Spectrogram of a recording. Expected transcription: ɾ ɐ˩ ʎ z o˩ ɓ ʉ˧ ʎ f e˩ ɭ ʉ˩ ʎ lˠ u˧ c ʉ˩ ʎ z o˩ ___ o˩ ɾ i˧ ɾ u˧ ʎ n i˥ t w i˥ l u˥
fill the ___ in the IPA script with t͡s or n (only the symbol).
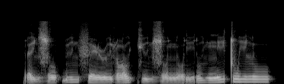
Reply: n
